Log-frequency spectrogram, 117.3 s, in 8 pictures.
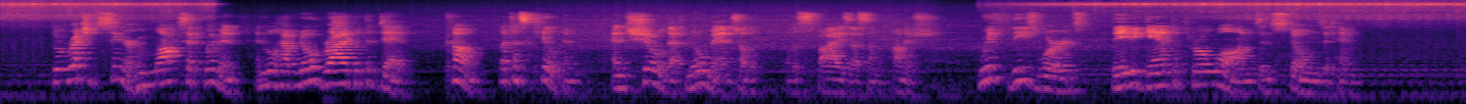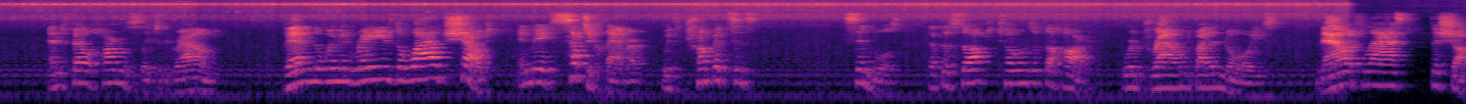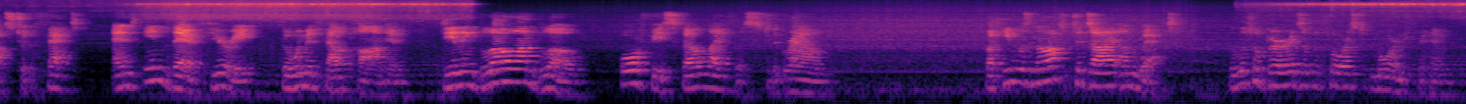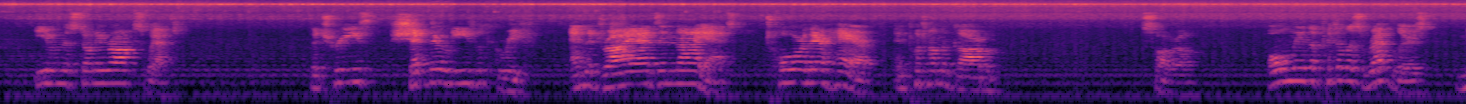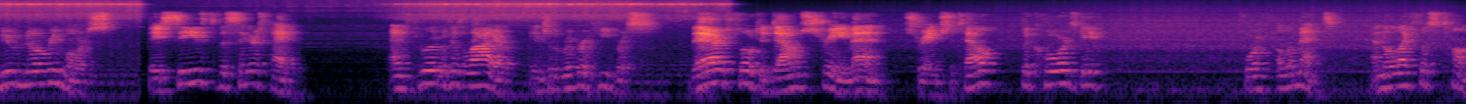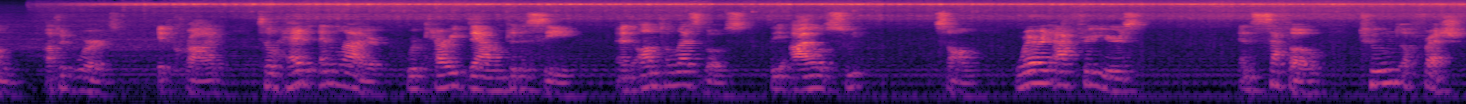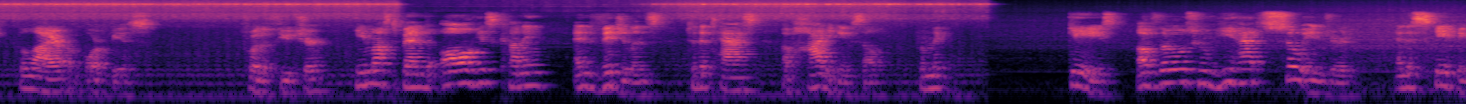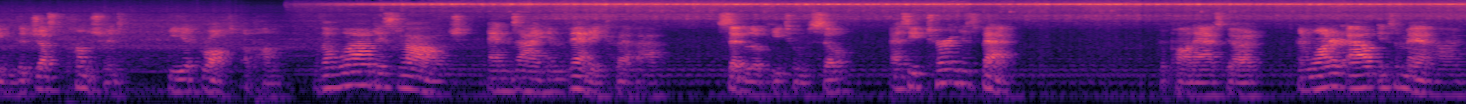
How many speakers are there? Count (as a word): one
